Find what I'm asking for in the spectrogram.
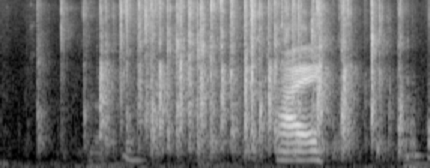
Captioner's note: clapping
